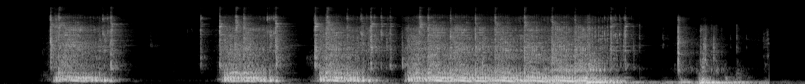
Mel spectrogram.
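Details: Husqvarna 359 chainsaw, sat two years, after a carb kit and fresh fuel mix on the original plug: fires up and snarls through crisp revs with clean drops, settling to a steady idle; normal running.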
